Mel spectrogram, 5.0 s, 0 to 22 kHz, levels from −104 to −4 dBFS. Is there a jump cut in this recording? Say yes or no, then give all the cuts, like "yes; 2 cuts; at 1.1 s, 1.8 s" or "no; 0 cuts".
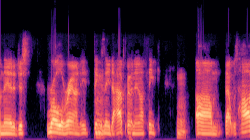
yes; 1 cut; at 3.8 s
